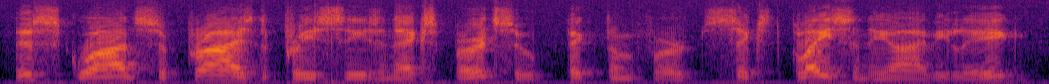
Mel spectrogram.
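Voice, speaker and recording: A male college football coach with an American accent gives a prepared season review. His voice sits at a middle pitch, in the style of a 1960 campus film. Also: a bit bright, rough recording.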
